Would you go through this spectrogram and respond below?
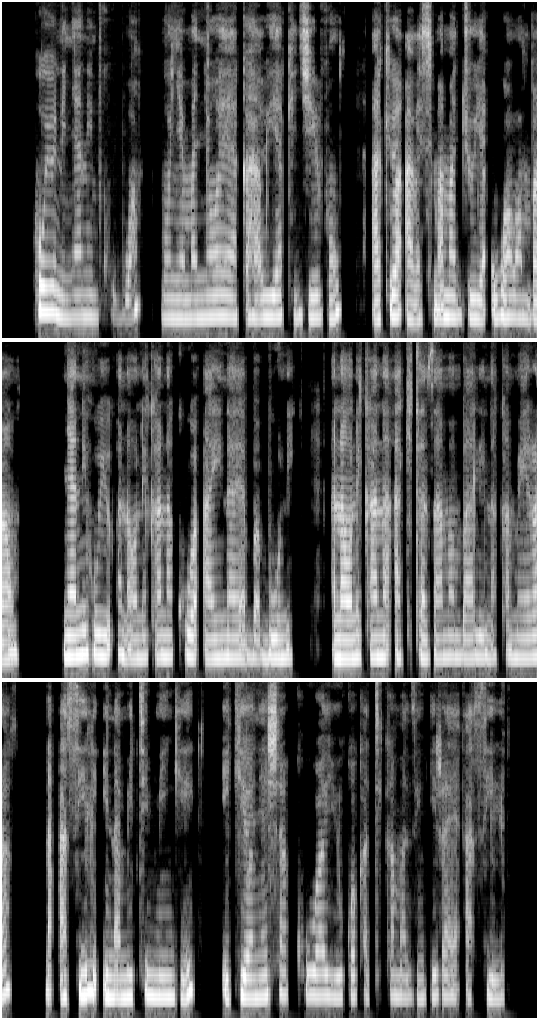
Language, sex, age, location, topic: Swahili, female, 25-35, Nairobi, government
